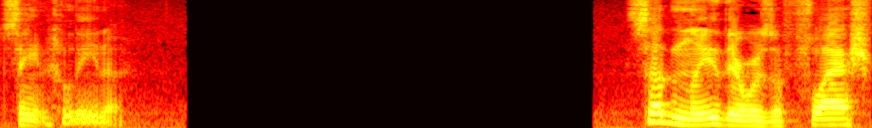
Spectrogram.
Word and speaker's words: St. Helena: Yes, I know there are several ways to pronounce that, St. Helena, and so on, but we're going to pronounce it St. Helina.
